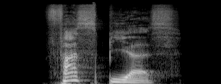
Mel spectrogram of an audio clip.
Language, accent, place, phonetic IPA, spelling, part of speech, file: German, Germany, Berlin, [ˈfasˌbiːɐ̯s], Fassbiers, noun, De-Fassbiers.ogg
- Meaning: genitive singular of Fassbier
